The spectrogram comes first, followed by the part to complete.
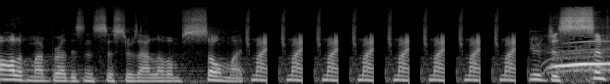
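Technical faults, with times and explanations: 2.67–5.30 s: stutter with silent gaps; one 235 ms fragment repeats seven times with 120 ms of digital silence between, likely a stalled stream retrying, not simple dropouts.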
